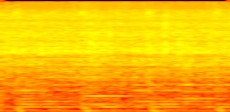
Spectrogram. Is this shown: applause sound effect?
no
